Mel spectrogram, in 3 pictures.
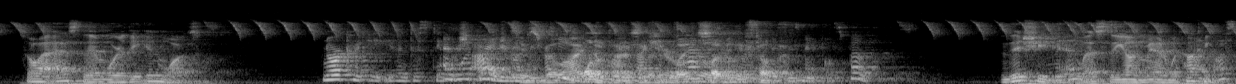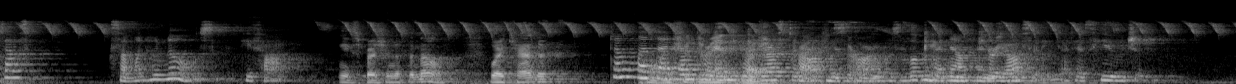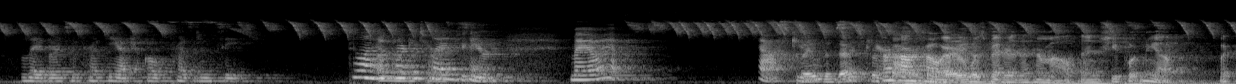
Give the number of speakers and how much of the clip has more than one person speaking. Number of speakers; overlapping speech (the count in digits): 5, about 34%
